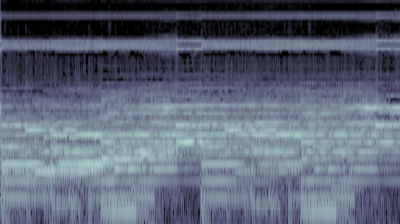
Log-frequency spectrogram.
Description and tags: This sound or sounds was created through the help of VST's, time shifting, parametric EQ, cutting, sampling, layering and many other methods of sound manipulation.
beat, sound, beep, created, track, loops, electronica, song, Sample, Manipulated, loop, bop, music, electronic, dance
